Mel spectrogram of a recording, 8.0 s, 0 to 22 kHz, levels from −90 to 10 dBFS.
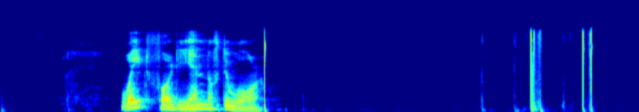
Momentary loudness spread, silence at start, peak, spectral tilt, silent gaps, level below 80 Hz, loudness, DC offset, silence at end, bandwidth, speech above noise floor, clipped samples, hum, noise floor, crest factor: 6 LU; 1.55 s; 0 dBFS; -4 dB/octave; none; -62 dBFS; -29 LUFS; under 0.1%; 0.6 s; 7.6 kHz; 58 dB; under 0.1%; none; -86 dBFS; 32 dB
